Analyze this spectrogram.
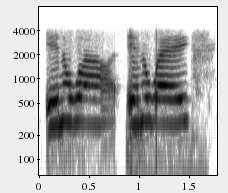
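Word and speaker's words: Inoue: Inouye, how do you say his name? – Inouye.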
